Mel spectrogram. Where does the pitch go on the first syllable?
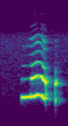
falling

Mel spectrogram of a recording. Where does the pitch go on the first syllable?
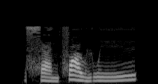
low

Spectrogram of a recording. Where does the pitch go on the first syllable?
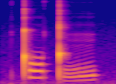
high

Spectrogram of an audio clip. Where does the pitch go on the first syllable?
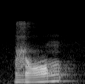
rising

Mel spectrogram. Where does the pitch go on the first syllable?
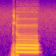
low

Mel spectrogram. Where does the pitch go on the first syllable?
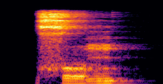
rising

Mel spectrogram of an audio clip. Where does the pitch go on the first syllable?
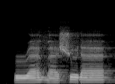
rising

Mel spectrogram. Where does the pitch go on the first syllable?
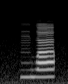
high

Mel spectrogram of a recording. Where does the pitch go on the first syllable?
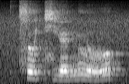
falling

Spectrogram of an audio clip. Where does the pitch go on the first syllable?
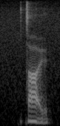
falling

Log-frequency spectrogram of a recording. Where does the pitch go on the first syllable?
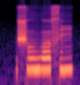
high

